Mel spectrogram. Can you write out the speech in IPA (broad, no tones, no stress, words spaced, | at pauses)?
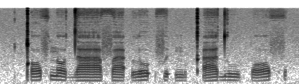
ǃɔfnɔ daːfaːʔ loʔfɪʔŋo kʼaduː pɔf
